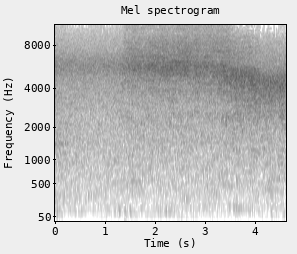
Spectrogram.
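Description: Jagir waterfall in Banyuwangi, a steady broad rush of falling water that swells slightly and holds constant without pause or voices.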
